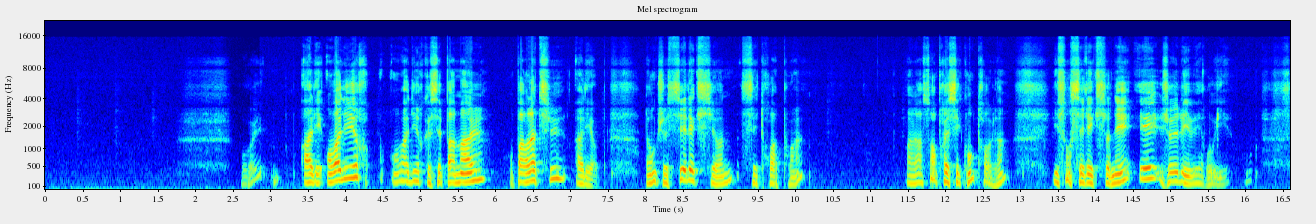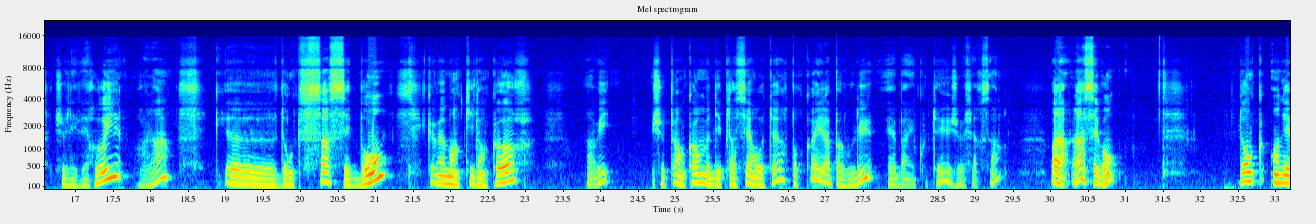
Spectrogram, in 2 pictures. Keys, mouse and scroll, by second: 3.1-4.6 drag, 5.4 click, 6.7 click, 8.1 click, 9.2 click, 11.4 click, 12.0-12.4 scroll up 2, 12.6-13.3 right drag, 15.4 click, 17.2 scroll down 1, 19.7 click, 20.9 scroll down 2, 22.3 click, 23.8-26.1 drag, 28.1 click, 29.2 click, 30.2 scroll up 2, 31.0 click, 31.7 scroll up 2.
